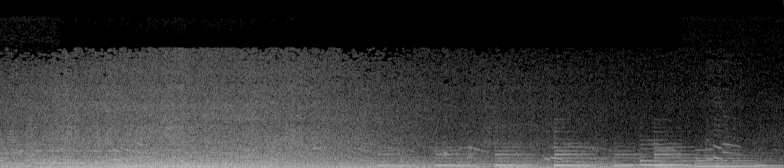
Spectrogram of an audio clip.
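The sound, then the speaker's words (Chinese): A steady wash of ocean waves, a broad hissing roar at first, then joined by sustained tonal notes that step between pitches and partly cover the surf. No one speaks. “听着海浪的声音，它似乎就可以带我到很远的地方。”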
